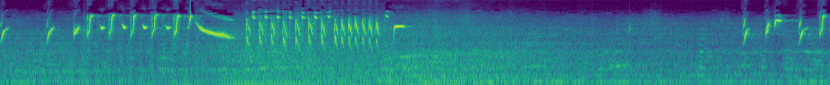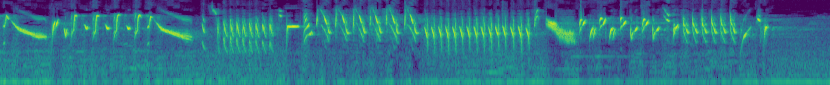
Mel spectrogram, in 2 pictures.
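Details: A male goldfinch sings loudly in two bursts: rhythmic repeated downslurred chirps and buzzy trills, a quiet pause, then a longer run of twittering and dense rattling phrases, over a low steady hum.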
